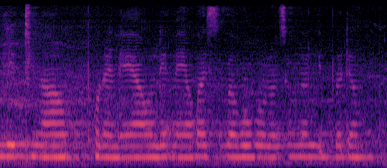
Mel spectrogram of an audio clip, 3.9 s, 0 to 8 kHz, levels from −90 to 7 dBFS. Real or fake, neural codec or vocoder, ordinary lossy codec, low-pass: fake; codec, 16 kHz in and 24 kHz out, 2.2 kbps, FireRedTTS-2 codec; none; 7.2 kHz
